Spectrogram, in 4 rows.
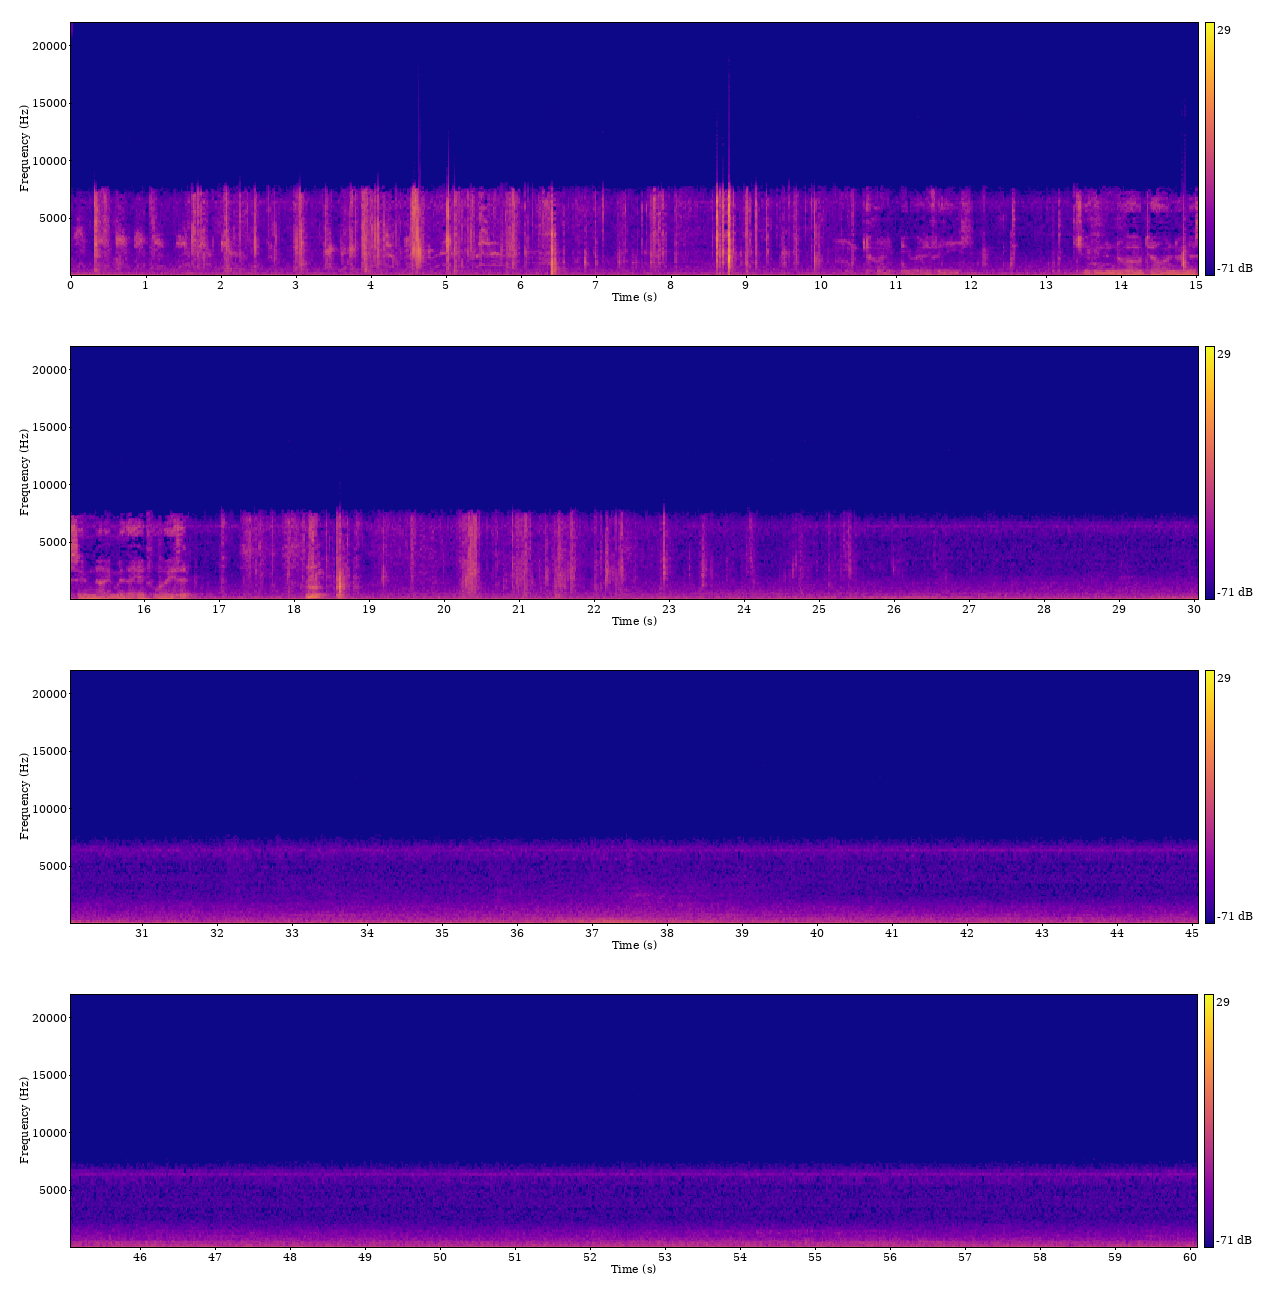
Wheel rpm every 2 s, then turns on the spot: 0, 0, 0, 0, 0, 0, 0, 0, 0, 0, 0, 0, 0, 0, 0, 0, 0, 0, 0, 0, 0, 0, 0, 0, 0, 0, 0, 0, 0, 0.
none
